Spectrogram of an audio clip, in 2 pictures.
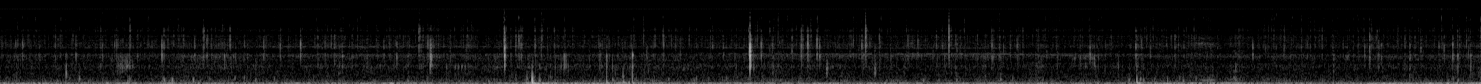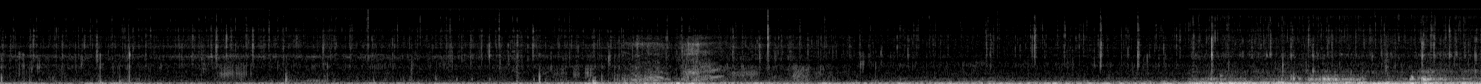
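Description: Underwater reef ambience: a steady crackle of scattered sharp clicks, typical of snapping shrimp on a coral reef, over a low wash of water. A few gurgles of bubbles come about two-thirds of the way through, and a low rumble of moving water grows louder near the end as the camera rises toward the surface.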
